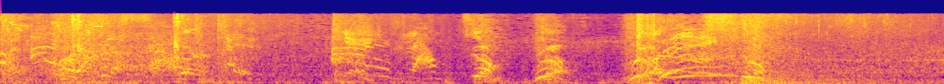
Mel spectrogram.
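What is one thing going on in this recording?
Weapon blows strike hard during a fight.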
